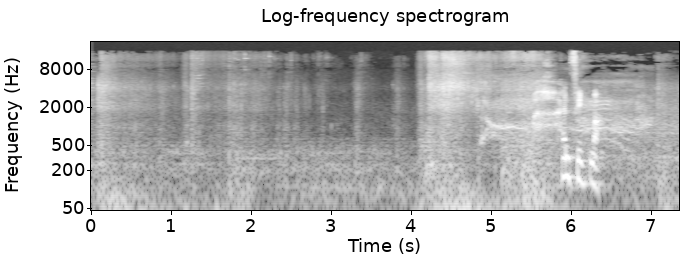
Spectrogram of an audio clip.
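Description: Swords clash in a fight.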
